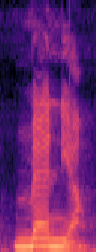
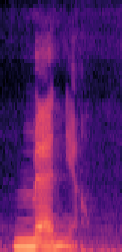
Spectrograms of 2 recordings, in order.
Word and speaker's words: mania: मैनिया। देखिए MAY, मैं फिर से आपको लिख के बताती हूँ। MAY, मैं, NEE, मैनिया। मैनिया, मैनिया।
